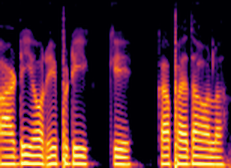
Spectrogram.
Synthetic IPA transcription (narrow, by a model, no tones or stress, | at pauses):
aːɾɖiːɔːɾeːpɖiːke | kaːpʰaːjd̪aːɦoːlaː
